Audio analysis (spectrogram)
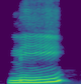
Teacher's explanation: یا ساکن حرف مدہ ایک الف کے برابر کھینچیں گے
